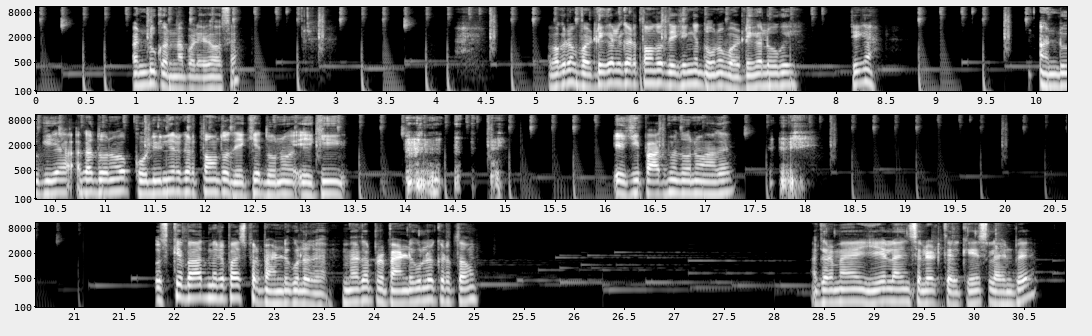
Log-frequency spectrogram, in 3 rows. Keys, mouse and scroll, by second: 1.0 ctrl+z, 4.1 ctrl+z, 5.5 click, 8.1 click, 8.7 ctrl+z, 11.4 click, 20.0 click, 20.7 ctrl+z, 24.3 click, 26.0 ctrl+z, 27.3 click, 29.2 click.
